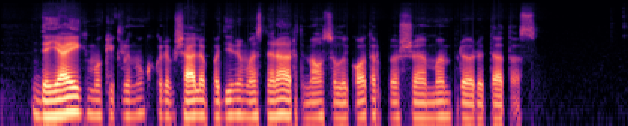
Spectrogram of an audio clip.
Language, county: Lithuanian, Vilnius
